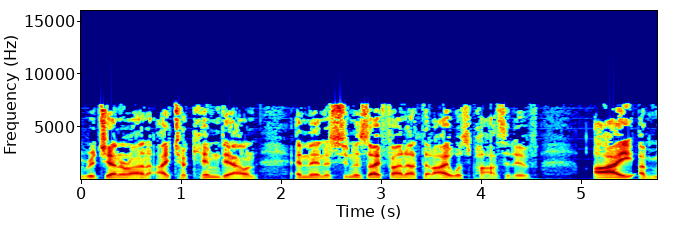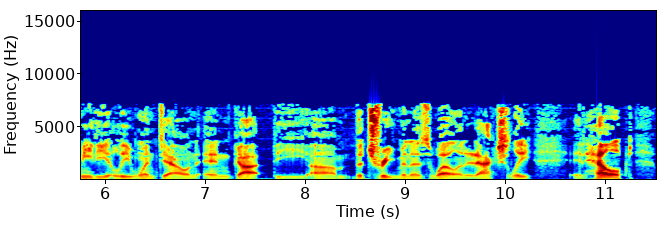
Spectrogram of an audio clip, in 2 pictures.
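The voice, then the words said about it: Voice not fully healthy. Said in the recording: “I didn't sound 100% on the air ... I'm still not sounding 100%, as you can tell in my voice”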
